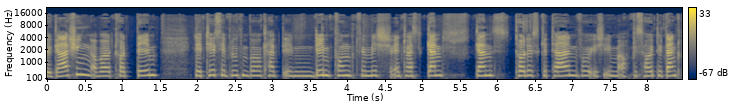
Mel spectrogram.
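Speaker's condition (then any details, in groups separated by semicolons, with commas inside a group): Deafness; deaf since birth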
